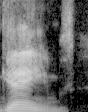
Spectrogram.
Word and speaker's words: GAEMS: known as games g-a-e-m-s it's pronounced games even though they reversed the uh you're not dyslexic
